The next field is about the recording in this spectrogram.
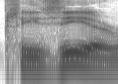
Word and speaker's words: plaisir: And Debussy said famously, there is no rule in music, just your ear, just plaisir. And I don't know that he realized that plaisir rhymes with the English word ear when he said that.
